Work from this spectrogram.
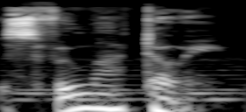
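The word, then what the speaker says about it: sfumato: Pronounced sufumatoi Italian for smokey.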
